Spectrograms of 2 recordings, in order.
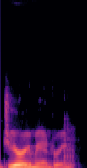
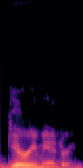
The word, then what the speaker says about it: gerrymandering: of times more recently we have seen some gerrymandering take place or gerrymandering depending on how you say it so gerrymandering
